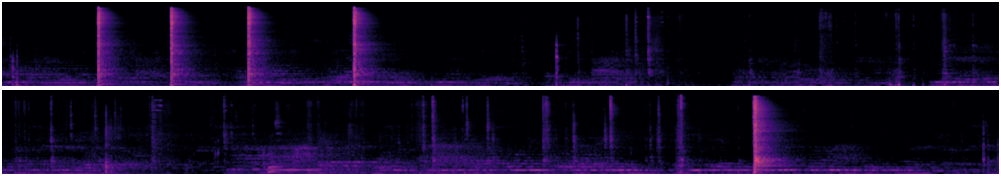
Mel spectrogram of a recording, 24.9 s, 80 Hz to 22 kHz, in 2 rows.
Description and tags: carter low001
Human Bike Sound Archive.
Another take of bicycle metal components in TBS studio.
bell, bicycle, bike, cycle, horn, mechanic, metallic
